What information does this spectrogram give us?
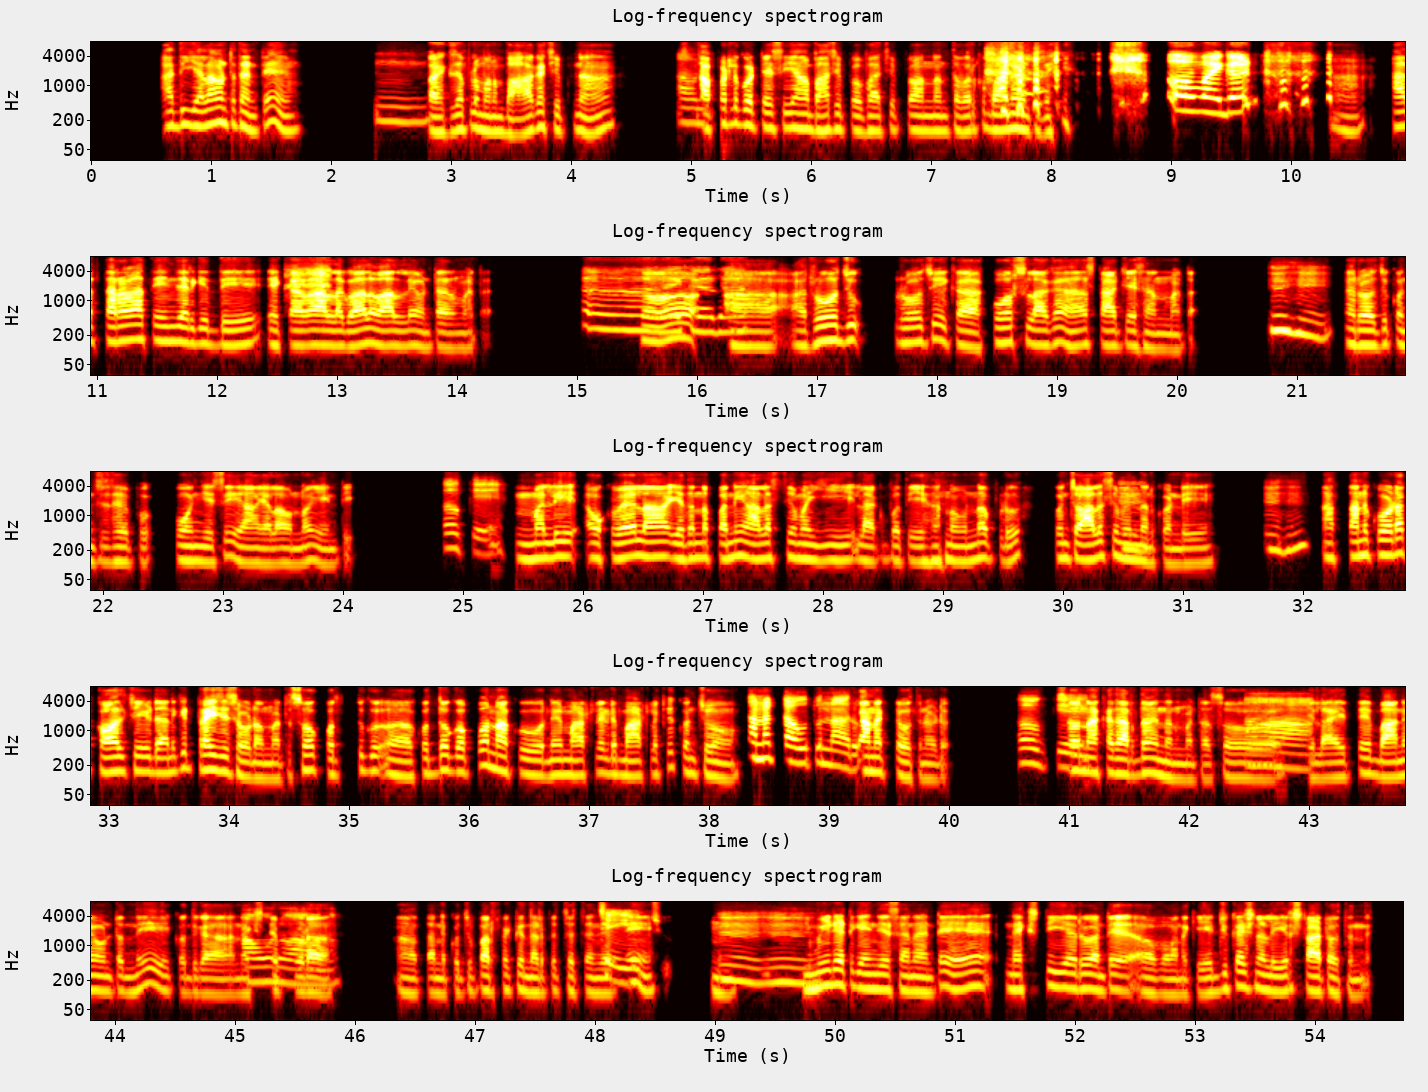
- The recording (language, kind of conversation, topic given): Telugu, podcast, బాధపడుతున్న బంధువుని ఎంత దూరం నుంచి ఎలా సపోర్ట్ చేస్తారు?
- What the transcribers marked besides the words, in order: in English: "ఫర్"; chuckle; in English: "ఓ! మై గాడ్"; chuckle; in English: "సో"; in English: "కోర్స్‌లాగా స్టార్ట్"; giggle; in English: "కాల్"; in English: "ట్రై"; in English: "సో"; in English: "సో"; in English: "సో"; in English: "నెక్స్ట్ స్టెప్"; in English: "పర్ఫెక్ట్‌గా"; in English: "నెక్స్ట్"; in English: "ఎడ్యుకేషనల్ ఇయర్"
